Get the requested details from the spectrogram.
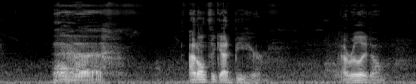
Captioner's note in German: stöhnt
